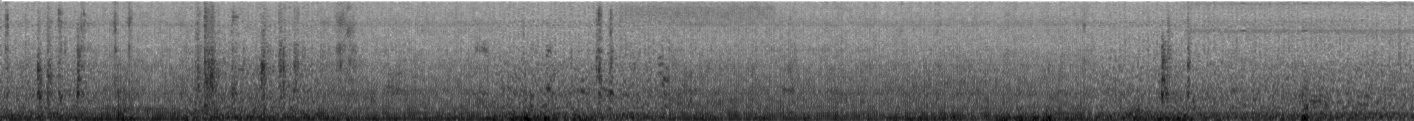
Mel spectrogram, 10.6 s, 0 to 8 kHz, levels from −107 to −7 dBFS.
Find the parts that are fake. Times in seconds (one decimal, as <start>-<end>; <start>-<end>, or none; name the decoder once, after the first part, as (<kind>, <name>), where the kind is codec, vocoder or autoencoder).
0.7-1.4 (vocoder, WaveNeXt); 2.4-3.7; 5.0-8.2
